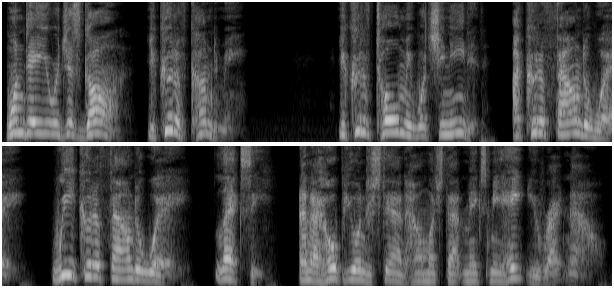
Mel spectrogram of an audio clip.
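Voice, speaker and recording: A man's voice: high voice, very animated, normal speed, a bit bright, no echo, studio quality, heavily acted. An actor playing a conflicted, wounded young man in a video game, speaking in an earnest, emotionally strained way. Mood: hurt, resentful. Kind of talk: dramatic video game dialogue.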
